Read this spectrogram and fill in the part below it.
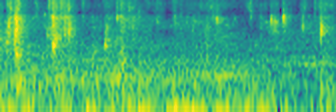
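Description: Water is poured and splashed over a dog during a bath, soft dripping and trickling with a few brighter splashes, faint and close, with no talking.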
